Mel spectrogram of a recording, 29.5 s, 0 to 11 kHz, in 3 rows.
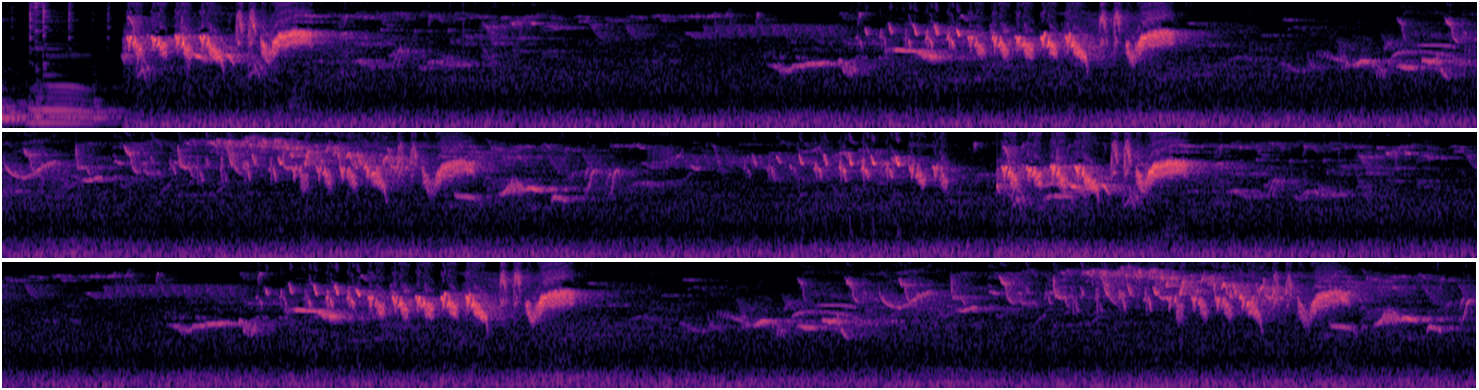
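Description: Songbirds singing in bursts of rapid high trills and chirps over a steady low hiss. The same sequence returns about every 15 seconds, like a looped ambience recording. Guitar music cuts off just under a second in.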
